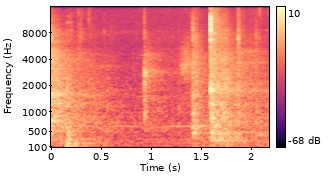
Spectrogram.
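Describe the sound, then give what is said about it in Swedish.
A door in a theater being opened and passed through: a few faint clicks and soft thuds from latch and handle, spaced irregularly over a low background. “Vi tar den närmsta dörren.”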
